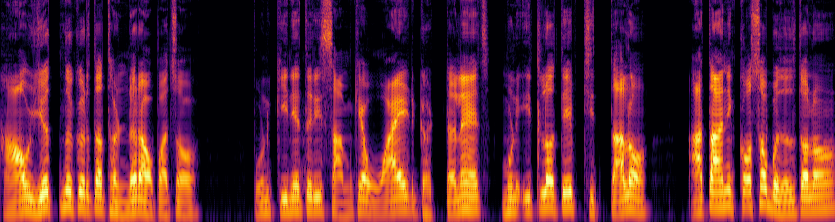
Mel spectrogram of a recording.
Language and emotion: Goan Konkani, disgusted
